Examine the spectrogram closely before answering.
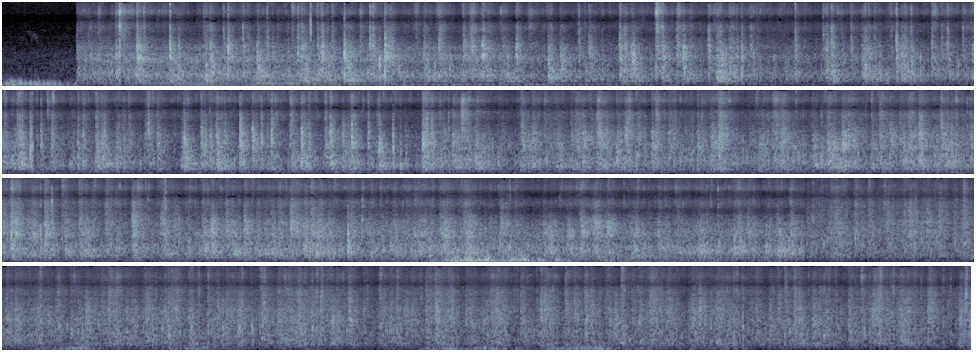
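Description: Steady rain pattering on surfaces, a dense even hiss full of close drop clicks, starting abruptly about half a second in.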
